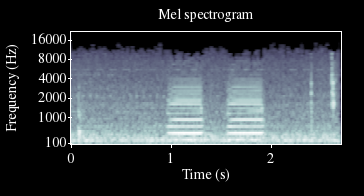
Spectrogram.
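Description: A steady electronic tone beeps twice in short bursts.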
